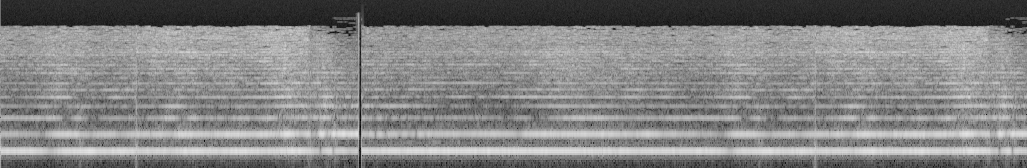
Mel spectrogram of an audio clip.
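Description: One loud, steady drone note with a stack of overtones, held unbroken over a faint hiss, with a brief break about three and a half seconds in.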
